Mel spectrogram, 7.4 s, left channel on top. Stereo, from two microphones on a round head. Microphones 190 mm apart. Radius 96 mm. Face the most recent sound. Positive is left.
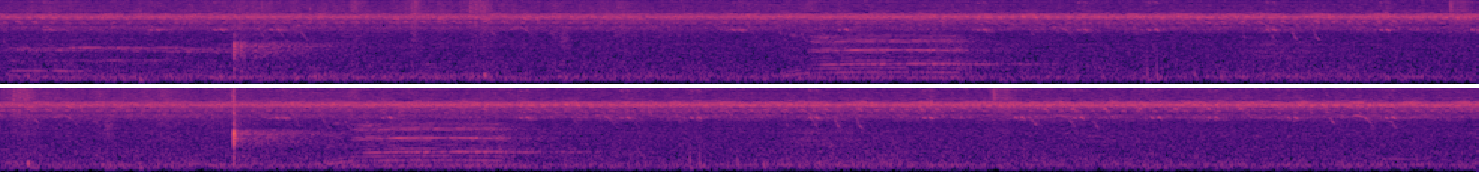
turn(degrees=-60)  # may be behind; listen again after turning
